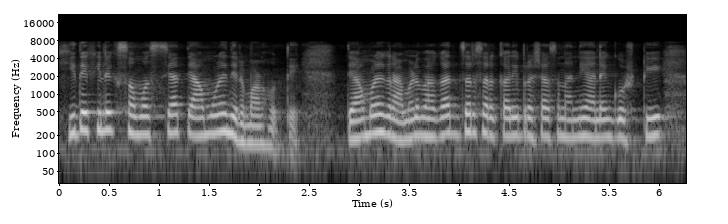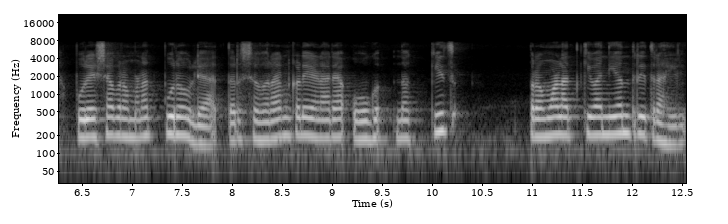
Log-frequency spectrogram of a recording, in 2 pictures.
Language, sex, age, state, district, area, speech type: Marathi, female, 30-45, Maharashtra, Pune, urban, spontaneous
